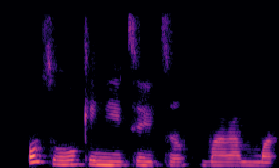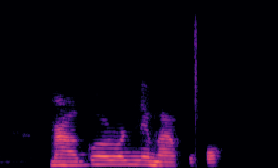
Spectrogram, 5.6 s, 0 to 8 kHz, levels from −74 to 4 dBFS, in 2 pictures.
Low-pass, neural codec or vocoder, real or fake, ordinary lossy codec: 7.2 kHz; codec, 16 kHz, 2 kbps, X-Codec, HuBERT features, trained on balanced general audio; fake; AAC, 32 kbps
